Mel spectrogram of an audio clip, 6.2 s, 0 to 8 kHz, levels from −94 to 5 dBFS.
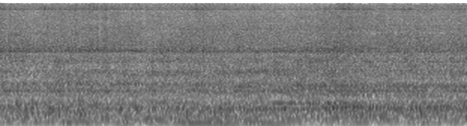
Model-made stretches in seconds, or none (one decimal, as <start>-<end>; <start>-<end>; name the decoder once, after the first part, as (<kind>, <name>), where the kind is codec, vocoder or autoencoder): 0.7-4.4 (codec, SNAC)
